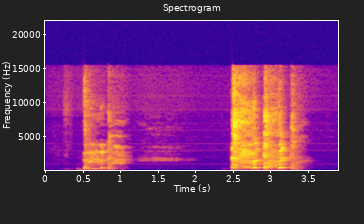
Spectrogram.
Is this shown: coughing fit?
yes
